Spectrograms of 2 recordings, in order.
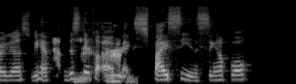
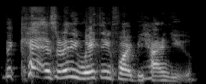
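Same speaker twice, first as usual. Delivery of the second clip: raised, urgent warning; loud; 5 semitones higher, 8 dB louder than usual. Real, not acted. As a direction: call out the cat behind them. Calling out warning.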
